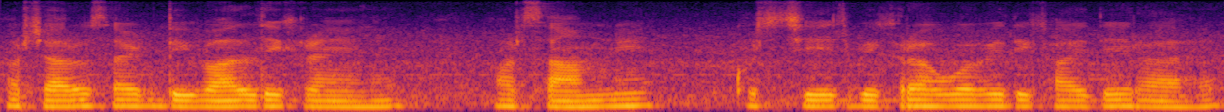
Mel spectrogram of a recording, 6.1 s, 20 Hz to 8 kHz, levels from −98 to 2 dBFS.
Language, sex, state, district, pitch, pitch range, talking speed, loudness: Hindi, male, Madhya Pradesh, Umaria, 120 Hz, 120-125 Hz, 175 wpm, -19 LUFS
